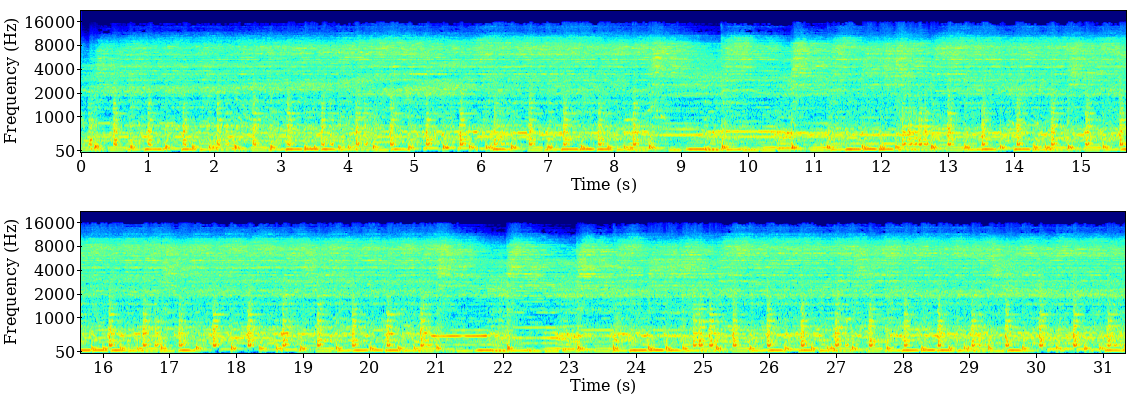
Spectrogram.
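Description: Live rock band playing loud: electric guitar over a drum kit, with a steady kick drum and snare driving the beat.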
